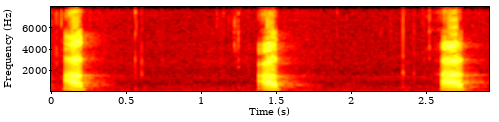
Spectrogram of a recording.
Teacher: اب ہم اس کی مشق کر کے دیکھتے ہیں، جیسے حمزہ کاف زبر اک اک اک، دیکھیں ہوا باہر نہیں آ رہی، یعنی کہ صفت شدت ہے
